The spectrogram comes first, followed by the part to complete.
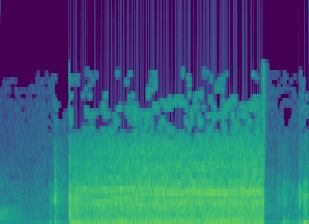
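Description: Electric stand mixer running steadily, its motor starting about half a second in as it stirs flour and baking powder into banana bread batter.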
